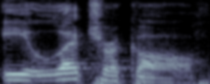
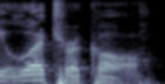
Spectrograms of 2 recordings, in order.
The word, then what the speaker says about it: electrical: to the atomic level I'm going to say this word electrical you're not pronouncing correctly electrical let's read this sentence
